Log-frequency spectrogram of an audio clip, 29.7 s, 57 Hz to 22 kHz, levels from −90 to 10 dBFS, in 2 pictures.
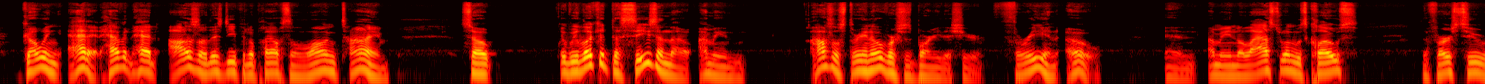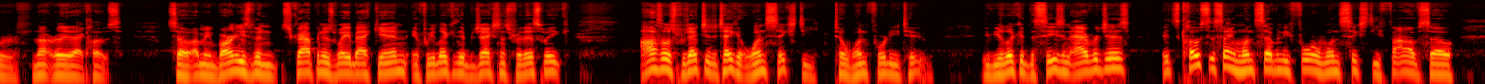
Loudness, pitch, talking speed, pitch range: -31 LUFS, 130 Hz, 190 wpm, 115-145 Hz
